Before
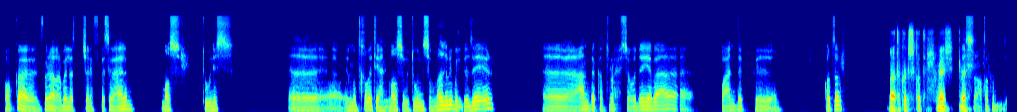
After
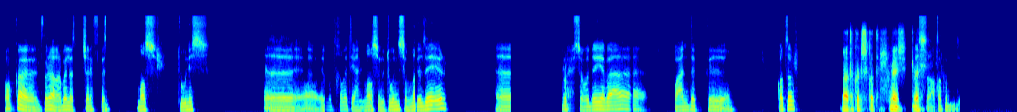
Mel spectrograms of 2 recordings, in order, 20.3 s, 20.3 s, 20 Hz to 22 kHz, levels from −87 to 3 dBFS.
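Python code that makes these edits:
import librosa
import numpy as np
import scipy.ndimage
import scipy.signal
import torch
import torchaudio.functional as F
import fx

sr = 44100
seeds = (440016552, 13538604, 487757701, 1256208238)

y = fx.edit(x, sr, fx.cut(start_s=2.11, length_s=0.49),
    fx.fade_in_span(start_s=6.98, length_s=1.25),
    fx.cut(start_s=8.79, length_s=0.45),
    fx.silence(start_s=11.15, length_s=1.03), tone=tone)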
